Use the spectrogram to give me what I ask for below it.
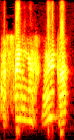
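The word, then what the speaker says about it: Pescennius Niger: And then you have Pesinius Niger. Like I said, that's how you pronounce his name.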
